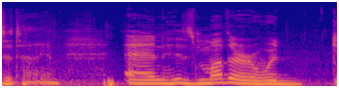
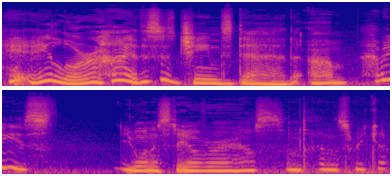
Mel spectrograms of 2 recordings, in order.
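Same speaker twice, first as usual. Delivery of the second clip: put-on creepy voice, higher; 3 semitones higher than usual. Acting out a friend's father phoning to invite a girl over: imitating a creepy dad on the phone. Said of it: "It would sound like this".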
